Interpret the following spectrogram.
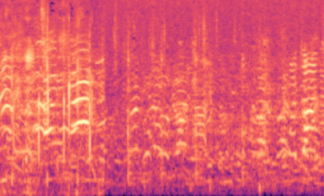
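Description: Several people's voices shouting and calling across a football pitch, overlapping one another, loudest about a second in, with a few short sharp knocks among them.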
